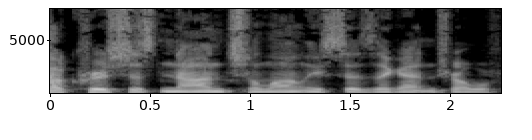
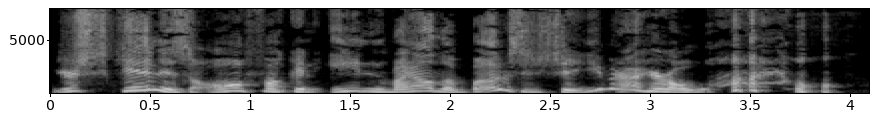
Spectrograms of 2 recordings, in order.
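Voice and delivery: much higher, incredulous rant; exasperated disbelief. Retold or imitated. To the drunk neighbor: much higher, exasperated disbelief. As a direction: pitch it way up in disbelief at her.

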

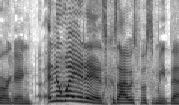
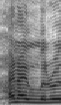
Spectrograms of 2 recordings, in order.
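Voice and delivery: ordinary talk

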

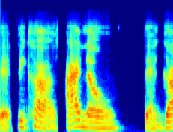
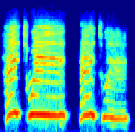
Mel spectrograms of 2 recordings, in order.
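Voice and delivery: loud, high greeting call; imitated neighborly shout, pitched high; passers-by hollering; 7 dB louder, slower than usual. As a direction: holler a nickname from the street. Passers-by calling out to the child.

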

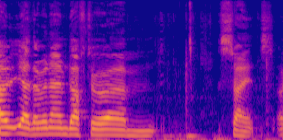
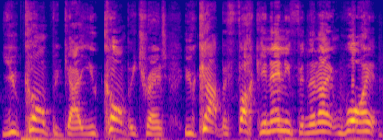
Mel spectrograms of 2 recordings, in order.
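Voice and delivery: loud, high, hammed-up English lout accent; proper English accent; 4 semitones higher, 6 dB louder than usual. Co-host lecturing "son" on the flag, hammed-up English accent. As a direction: rant like a mock flag-waving English bloke. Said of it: "a fucking proper English accent".

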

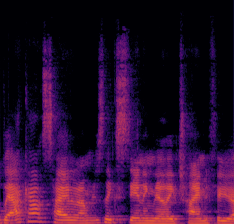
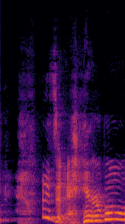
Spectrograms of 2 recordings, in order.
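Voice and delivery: exasperated yell; 9 semitones higher, 4 dB louder than usual. Retold or imitated. Exasperated retold yell at dog.

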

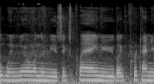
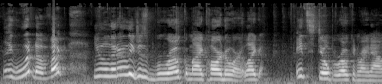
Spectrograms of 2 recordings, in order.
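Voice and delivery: louder outraged rant about the car; loud, fed-up venting; outraged outburst; 3 semitones higher, 9 dB louder than usual. Real, not acted. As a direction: blow up in disbelief. Ranting about broken car door.

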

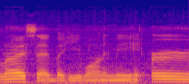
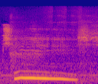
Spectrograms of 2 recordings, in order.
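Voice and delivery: high squealed sheesh; 14 semitones higher than usual. Pretend. Trading exaggerated sheesh calls.

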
